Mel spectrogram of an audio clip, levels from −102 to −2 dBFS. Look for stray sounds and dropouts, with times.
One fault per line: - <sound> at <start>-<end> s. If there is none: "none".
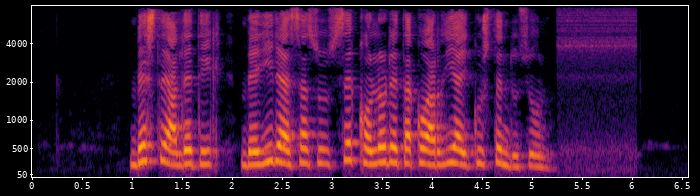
none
